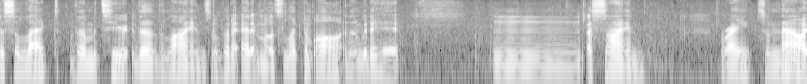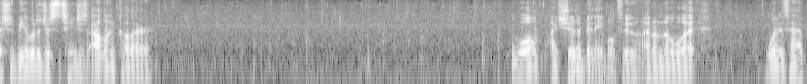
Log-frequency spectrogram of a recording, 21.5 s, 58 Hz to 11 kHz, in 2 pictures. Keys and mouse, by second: 1.8 click, 2.8 Tab, 3.3 a, 8.8 click, 9.0 click, 9.2 click, 10.1 Tab, 11.8 click, 14.7 click.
